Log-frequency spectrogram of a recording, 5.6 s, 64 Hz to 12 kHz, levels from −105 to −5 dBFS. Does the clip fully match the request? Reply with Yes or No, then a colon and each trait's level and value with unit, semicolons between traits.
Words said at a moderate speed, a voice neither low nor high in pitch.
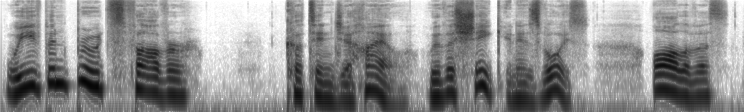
Yes: average, 170 wpm; medium, 155 Hz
